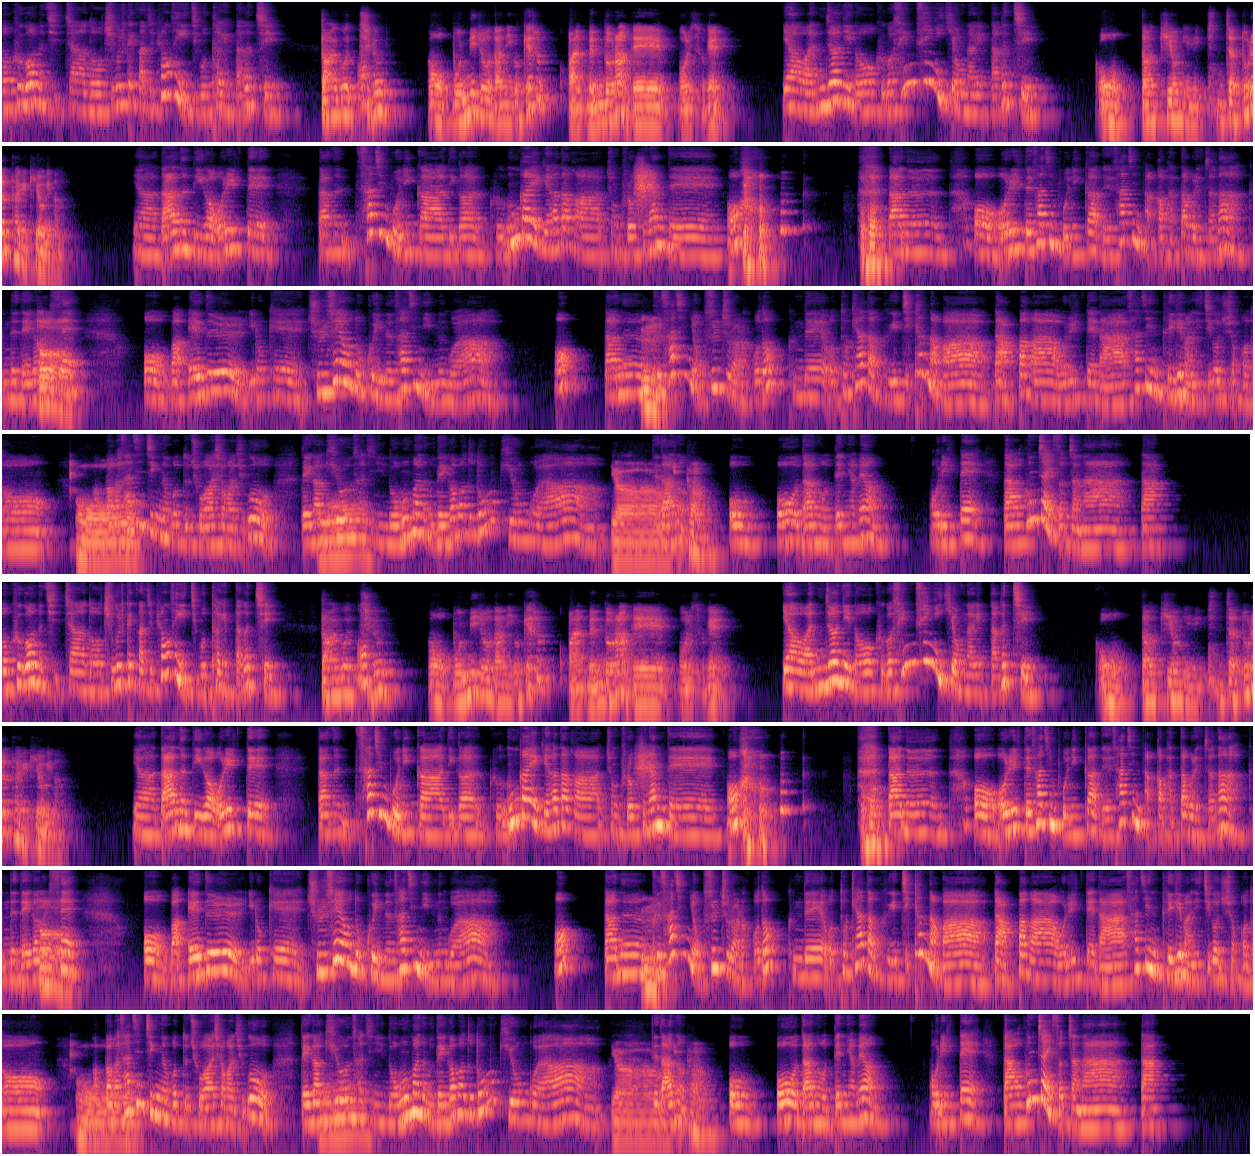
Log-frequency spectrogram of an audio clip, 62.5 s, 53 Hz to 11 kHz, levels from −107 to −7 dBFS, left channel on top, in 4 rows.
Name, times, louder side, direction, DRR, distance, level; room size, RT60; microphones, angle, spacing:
voice 1, 0.0-3.4 4.4-4.6 9.8-12.9 15.1-15.2 17.3-19.0 19.6-25.0 26.3-32.2 33.0-37.5 38.2-38.4 38.8-47.5 48.2-50.3 50.7-54.4 55.1-55.5 56.0-56.3 56.6-57.9 58.5-59.1 59.4-61.3, right 5 dB, 85° right, 4 dB, 0.5 m, -32 dB
voice 2, 4.0-4.8 5.3-6.8 7.1-9.0 13.7-14.0 14.2-16.4 23.5-23.8 24.9-25.2 26.4-26.7 31.7-32.2 39.3-39.6 47.8-48.6 50.8-51.5 54.5-55.7, left 3 dB, 30° left, 3 dB, 0.4 m, -33 dB
2.2 x 2.1 x 3.4 m, 0.41 s
head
